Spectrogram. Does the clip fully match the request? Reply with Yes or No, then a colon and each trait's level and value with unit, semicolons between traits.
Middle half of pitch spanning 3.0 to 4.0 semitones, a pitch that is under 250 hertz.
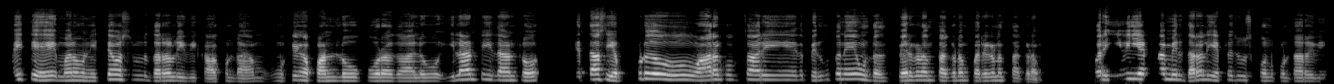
No: average, 4.7 semitones; high, 190 Hz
